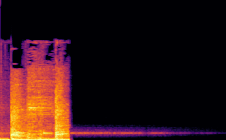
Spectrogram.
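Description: Electronic intro music with a steady beat that stops abruptly less than a second in, leaving a single high ping that rings on and fades out.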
